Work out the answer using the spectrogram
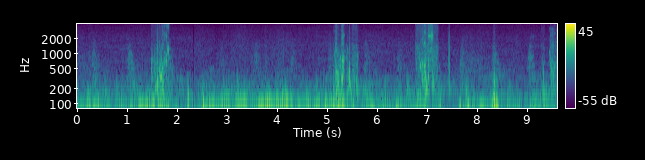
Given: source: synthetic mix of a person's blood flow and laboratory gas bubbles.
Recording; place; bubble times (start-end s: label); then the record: Doppler ultrasound of blood flow; subclavian vein
1.48-1.87 s: bubbles
5.11-5.64 s: bubbles
6.77-7.22 s: bubbles
9.28-9.37 s: bubbles
9.44-9.61 s: bubbles
From the record:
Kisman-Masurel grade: 222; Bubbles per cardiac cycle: several, 3 to 8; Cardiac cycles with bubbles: 10 to 50%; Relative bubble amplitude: moderate (0.250 to 0.450); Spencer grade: 2 (many but less than half of the cardiac periods contain bubble signals, singularly or in groups); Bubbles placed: anywhere in the cardiac cycle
